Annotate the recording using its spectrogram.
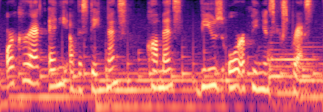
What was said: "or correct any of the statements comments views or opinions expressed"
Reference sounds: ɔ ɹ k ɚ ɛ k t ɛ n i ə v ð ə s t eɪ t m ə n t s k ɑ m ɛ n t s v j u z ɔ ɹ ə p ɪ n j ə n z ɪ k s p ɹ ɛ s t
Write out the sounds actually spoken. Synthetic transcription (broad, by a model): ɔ ɹ k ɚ ɛ k t ɛ n i ə v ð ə s t eɪ t m ə n t s k ɑ m ɛ n t s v j u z ɔ ɹ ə p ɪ n j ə n s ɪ k s p ɹ ɛ s t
